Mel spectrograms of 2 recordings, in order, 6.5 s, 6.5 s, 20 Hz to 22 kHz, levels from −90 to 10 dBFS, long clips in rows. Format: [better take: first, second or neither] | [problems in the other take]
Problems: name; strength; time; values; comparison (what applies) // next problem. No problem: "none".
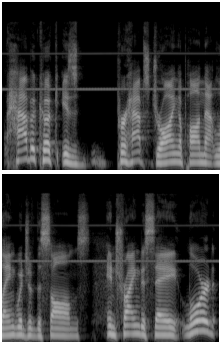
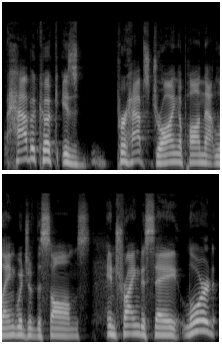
second | high-pitched whine; faint; throughout; 3 kHz, 25 dB below the speech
